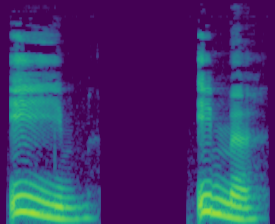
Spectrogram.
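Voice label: "im ime", Scottish Gaelic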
